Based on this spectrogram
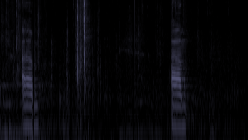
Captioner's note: paper crinkling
